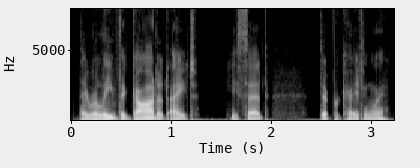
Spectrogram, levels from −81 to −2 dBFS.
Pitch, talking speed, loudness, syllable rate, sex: 100 Hz, 165 wpm, -20 LUFS, 6.5 syllables/s, male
